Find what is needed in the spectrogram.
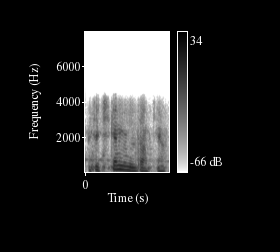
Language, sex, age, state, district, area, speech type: Urdu, male, 18-30, Uttar Pradesh, Saharanpur, urban, conversation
